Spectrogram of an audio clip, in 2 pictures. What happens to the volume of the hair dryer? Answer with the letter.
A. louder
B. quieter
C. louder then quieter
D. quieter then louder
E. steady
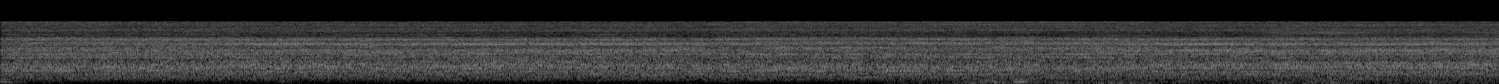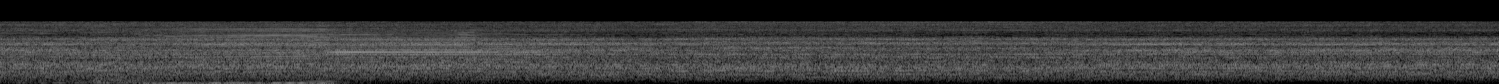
E.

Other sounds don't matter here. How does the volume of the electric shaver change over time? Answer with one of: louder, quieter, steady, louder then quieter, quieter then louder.
louder.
